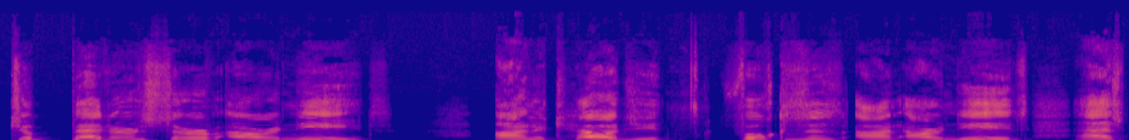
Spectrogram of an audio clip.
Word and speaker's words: Anankelogy: or K's, put together make the unk sound, as in thank you, or in sunk, or in link. Hence, Anankelogy.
